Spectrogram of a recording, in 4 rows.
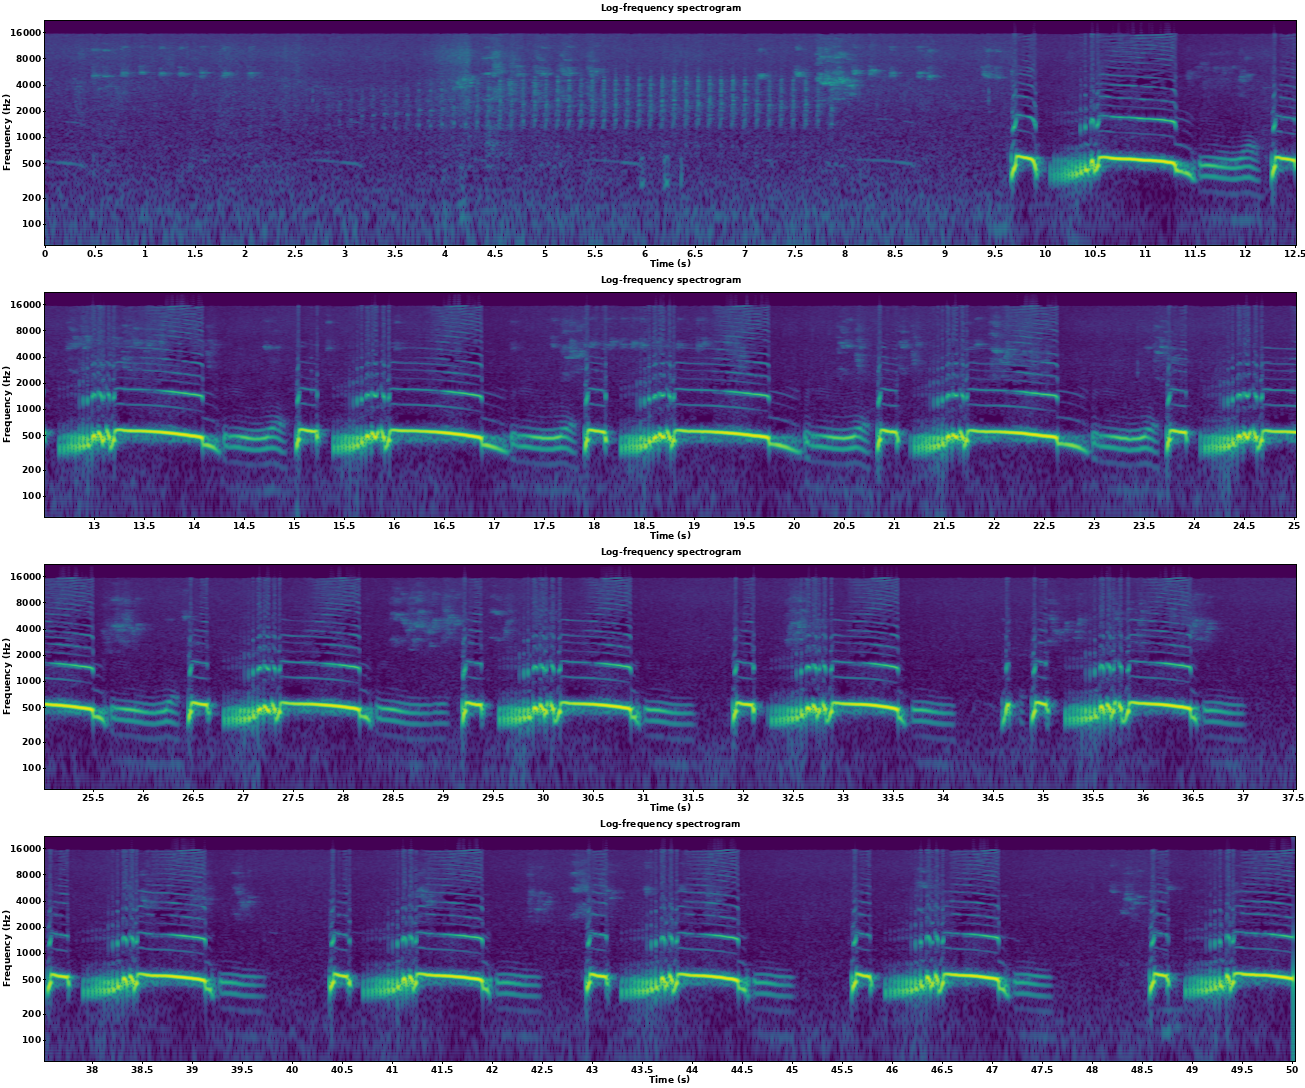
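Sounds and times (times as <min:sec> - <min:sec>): dove cooing: 0:02.8 - 0:08.8, 0:09.7 - 0:39.8, 0:40.4 - 0:47.7, 0:48.5 - 0:50.0.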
